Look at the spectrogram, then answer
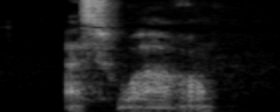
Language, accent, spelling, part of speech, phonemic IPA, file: French, Canada, assoiront, verb, /a.swa.ʁɔ̃/, LL-Q150 (fra)-assoiront.wav
- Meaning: third-person plural future of asseoir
